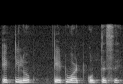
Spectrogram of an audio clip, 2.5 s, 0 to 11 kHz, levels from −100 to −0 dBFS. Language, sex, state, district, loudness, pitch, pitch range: Bengali, female, West Bengal, Cooch Behar, -16 LUFS, 260 Hz, 250-275 Hz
